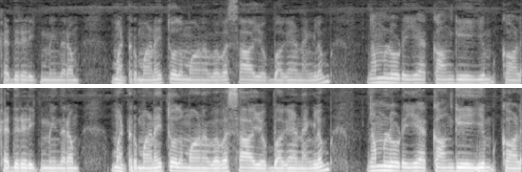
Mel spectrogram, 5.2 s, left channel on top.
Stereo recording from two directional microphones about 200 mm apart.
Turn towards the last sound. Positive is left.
turn(degrees=-40)  # may be behind; listen again after turning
